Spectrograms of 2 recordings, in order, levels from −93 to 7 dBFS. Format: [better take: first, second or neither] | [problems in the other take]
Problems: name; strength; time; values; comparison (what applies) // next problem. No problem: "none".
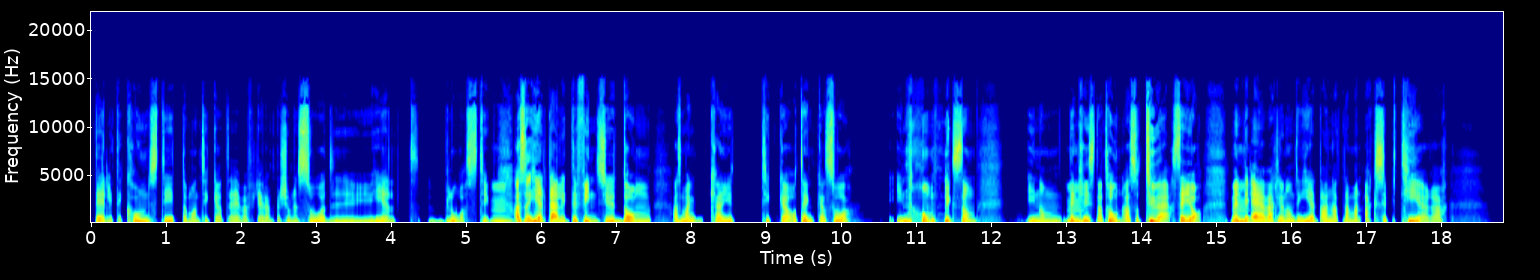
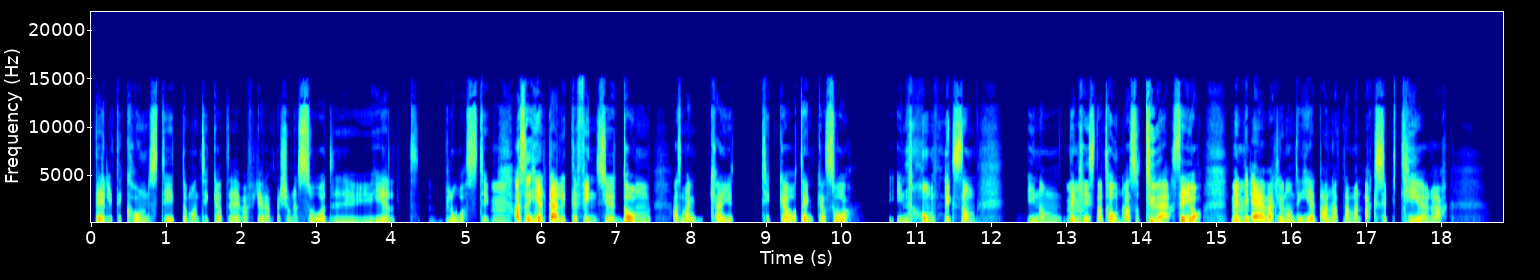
first | thin; very; fading below 450 Hz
